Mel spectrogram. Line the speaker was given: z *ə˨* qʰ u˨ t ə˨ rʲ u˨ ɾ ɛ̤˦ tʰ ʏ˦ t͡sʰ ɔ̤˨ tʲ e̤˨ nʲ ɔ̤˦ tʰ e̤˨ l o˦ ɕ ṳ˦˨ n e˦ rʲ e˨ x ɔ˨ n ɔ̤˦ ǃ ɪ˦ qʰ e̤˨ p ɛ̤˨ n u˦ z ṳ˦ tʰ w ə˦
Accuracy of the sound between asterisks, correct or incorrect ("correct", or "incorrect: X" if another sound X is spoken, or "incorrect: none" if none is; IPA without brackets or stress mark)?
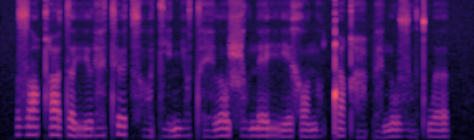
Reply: incorrect: ɔ˨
